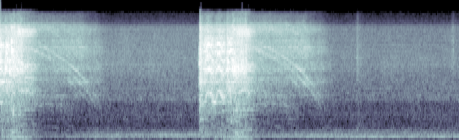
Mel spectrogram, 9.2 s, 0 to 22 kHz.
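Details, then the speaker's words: 1000 hp turbo LS Mustang on its first start-up: starter whirs in bursts, the engine catches briefly then dies; extended cranking and a hard start, the hardest of the owner's cars to start. "Again, now it doesn't want to start again. Weird. This is honestly probably the most difficult any of my cars have been to start."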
